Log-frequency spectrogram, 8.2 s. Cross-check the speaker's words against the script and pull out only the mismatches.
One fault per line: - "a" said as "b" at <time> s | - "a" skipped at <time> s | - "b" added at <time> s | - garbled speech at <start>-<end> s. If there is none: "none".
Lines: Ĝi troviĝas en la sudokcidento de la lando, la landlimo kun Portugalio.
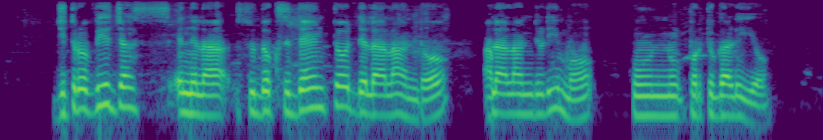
none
